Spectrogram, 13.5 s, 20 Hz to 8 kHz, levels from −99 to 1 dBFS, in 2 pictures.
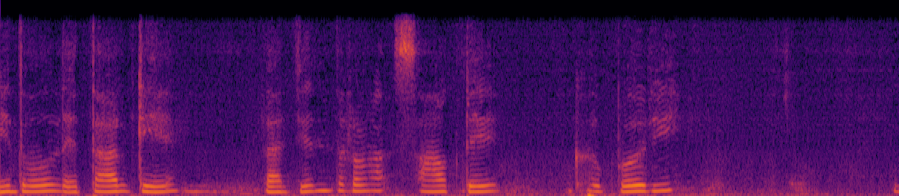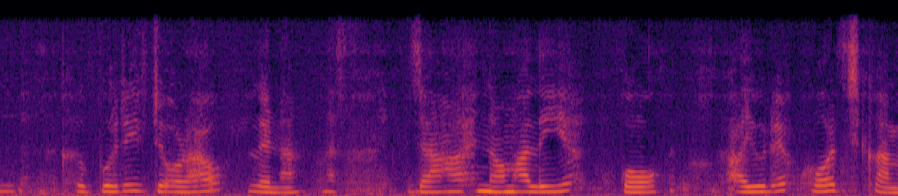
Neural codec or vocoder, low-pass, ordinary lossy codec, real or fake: codec, 16 kHz in and 24 kHz out, 0.6 kbps, FocalCodec, streaming, 4096 codes; 7.2 kHz; none; fake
